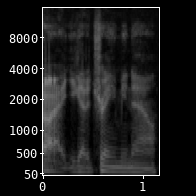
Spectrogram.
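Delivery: put-on snarky tone. Retelling a film scene where Tommy asks to be trained: imitating Tommy being snarky. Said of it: "he's kinda being, you know, snarky about it".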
